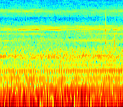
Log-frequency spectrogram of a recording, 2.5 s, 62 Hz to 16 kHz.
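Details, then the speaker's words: Fresair 12V rooftop air conditioner on a RAM Promaster 2500 van, first power-up from a car battery, as the pump starts pulling water up the tube. A steady, low, even hum with no rattle or surging. Normal pump running. "So we can hear the pump activating. The pump is now pulling water"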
